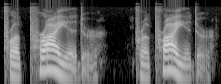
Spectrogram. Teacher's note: the pro is not stressed so it's more likely to change to uh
